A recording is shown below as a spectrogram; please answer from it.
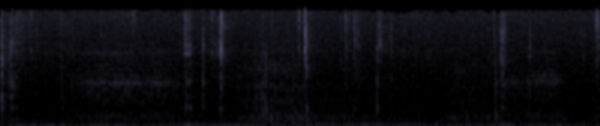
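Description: Faint paper handling: fingertips pressing and rubbing a glued paper cutout onto a paper collage panel, with scattered small ticks and soft rustling.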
